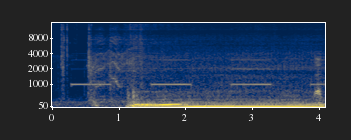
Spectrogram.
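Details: Jeep TJ, hot restart after connector check while scanning for O2 sensor codes, not in gear: brief crank catches at once, settles into steady even idle, chime in background; clean restart.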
